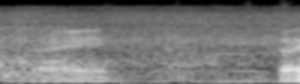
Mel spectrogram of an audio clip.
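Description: A man speaking Vietnamese: a drawn-out word trailing off, about a second of faint room hiss, then one short spoken word near the end.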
